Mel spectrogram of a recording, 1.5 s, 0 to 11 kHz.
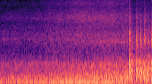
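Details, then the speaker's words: Unidentified truck started after about two years not running: the engine fires readily and settles into a steady, deep, even run, revving cleanly to about 4,500 rpm with no knocks or misses. An exhaust leak was noticed afterwards. Normal start and rev. "Dude, this thing fires up like a fucking treat! Then she'll take 4,500 RPM after what, 2 years of not running, no fucking problem."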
